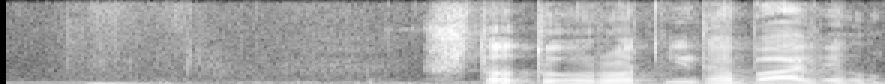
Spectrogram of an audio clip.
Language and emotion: Russian, neutral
